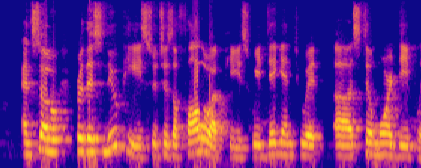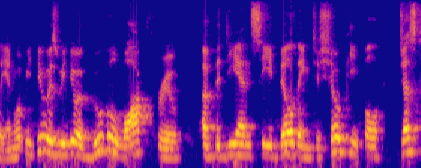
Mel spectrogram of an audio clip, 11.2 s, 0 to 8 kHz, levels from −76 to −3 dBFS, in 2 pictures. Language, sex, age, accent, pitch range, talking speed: English, male, 30-49, American, 150-195 Hz, 200 wpm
